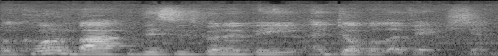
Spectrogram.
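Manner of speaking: usual speaking voice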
